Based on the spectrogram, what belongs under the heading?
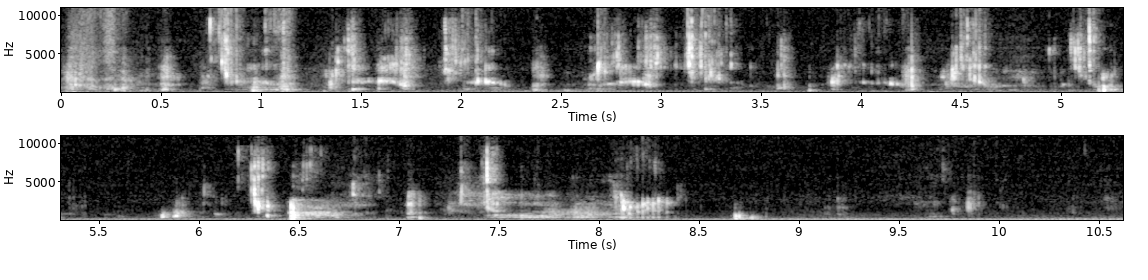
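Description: Close-miked chewing of a mouthful of Doritos nachos: crisp crunches and wet mouth sounds, thinning out and stopping about eight and a half seconds in.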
